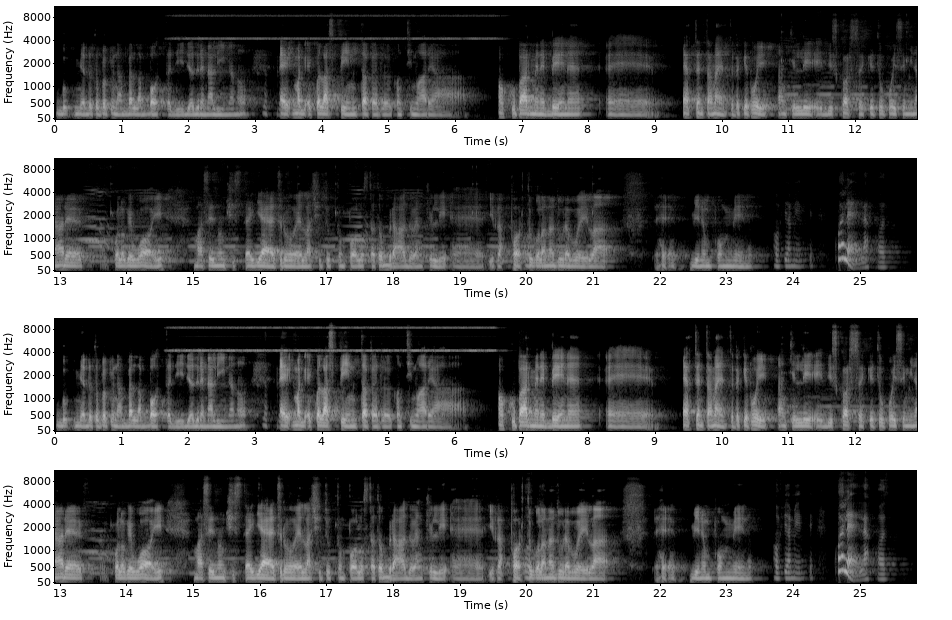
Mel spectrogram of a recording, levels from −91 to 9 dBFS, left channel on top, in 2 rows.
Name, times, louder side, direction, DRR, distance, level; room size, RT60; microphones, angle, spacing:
voice 1, 0.0-3.1 3.4-6.1 6.6-7.9 8.3-9.0 9.4-13.4 13.8-21.2 21.5-23.4, right 3 dB, 65° right, 12 dB, 1.1 m, -30 dB
sound 1, 1.6-6.6, right 13 dB, 35° right, 3.2 m, -46 dB
voice 2, 3.1-3.5 20.0-20.4 23.7-24.2 24.7-25.4, right 3 dB, 85° right, 12 dB, 1.2 m, -37 dB
sound 2, 10.8-21.2, left 3 dB, 25° left, 2.4 m, -50 dB
27.5 x 20.0 x 8.4 m, 0.75 s
head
